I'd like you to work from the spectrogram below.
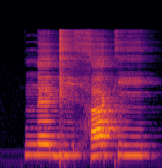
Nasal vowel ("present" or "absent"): present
